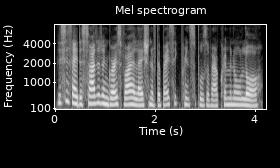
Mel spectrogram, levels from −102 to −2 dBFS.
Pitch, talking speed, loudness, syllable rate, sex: 225 Hz, 215 wpm, -18 LUFS, 5.8 syllables/s, female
